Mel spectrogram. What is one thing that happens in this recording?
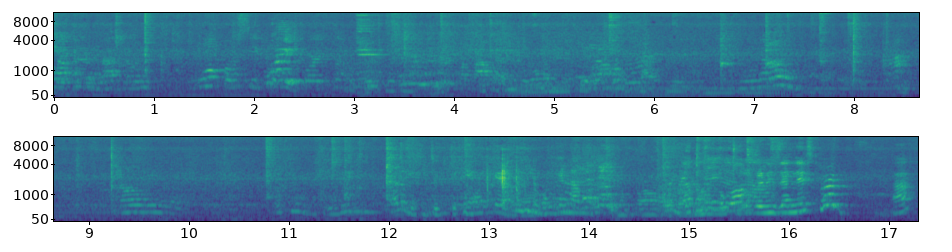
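Several adults chat nearby in a room.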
